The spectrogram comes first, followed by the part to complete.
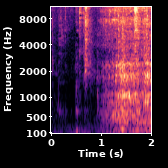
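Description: Electric hand mixer starting up in a glass bowl of batter: a couple of short clicks, then the motor and beaters running steadily from about a second in, mixing melted chocolate into the whisked egg and sugar.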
